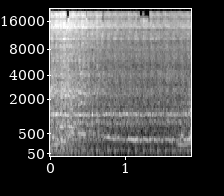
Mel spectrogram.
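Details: Yamaha Ray scooter with slow-starting complaint, after spark plug replacement and plug cap pressed firmly home: single-cylinder catches and settles into even, steady putter with no misfire or hunting; normal idle.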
